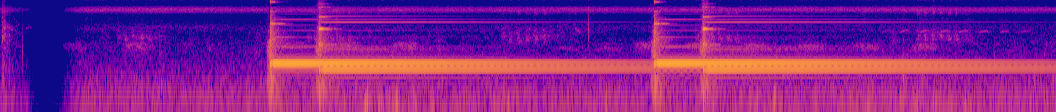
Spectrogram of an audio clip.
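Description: Electric doorbell chiming ding-dong twice: a higher note then a lower one, each ringing on and fading slowly, the second ding-dong about five seconds after the first.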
